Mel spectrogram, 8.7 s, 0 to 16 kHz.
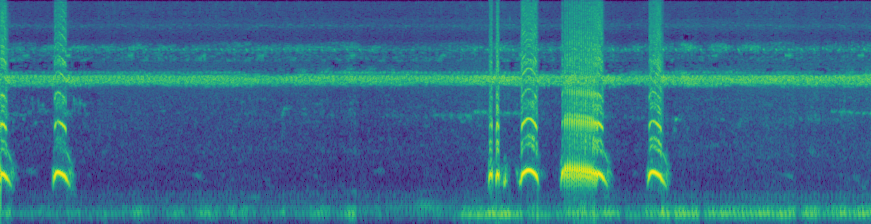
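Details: Spotted dove lure call in the lambung Kuk 1 Mersik style, played to draw doves when trapping in forest: a short arched coo, a pause, then a clipped run of short coos, a long rolling coo and a final short coo, over low hum.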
